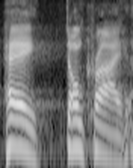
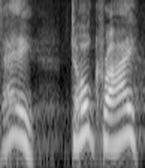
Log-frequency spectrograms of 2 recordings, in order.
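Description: First: Loud, slow, offhand "Hey, don't cry"; mock dismissive. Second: Slow, high, gentle "Hey, don't cry"; drawn-out soothing plea; soft comfort. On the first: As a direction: brush the pain off, mockingly. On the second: Retold or imitated. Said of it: "and says".

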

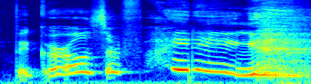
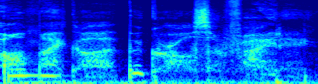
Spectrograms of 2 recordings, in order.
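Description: First: High, slow sing-song delight; excited. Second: Hushed gossipy whisper. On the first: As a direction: announce the drama with glee. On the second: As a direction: whisper it like spotting juicy drama. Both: Retold or imitated. Gossipy aside about fight.

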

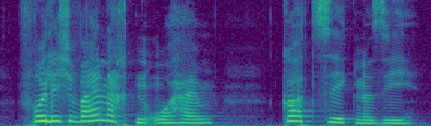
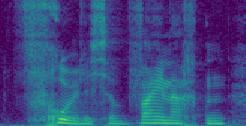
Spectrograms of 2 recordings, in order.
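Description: First: High, loud merry greeting; cheerful call. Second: Slow, drawn-out mocking greeting; sour, sceptical old grump; scornful echo. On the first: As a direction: call out brightly in high spirits. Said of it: "rief eine muntere Stimme". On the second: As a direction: repeat it slowly with disdain. Scrooge scoffs at the greeting. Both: A narrator's reading.

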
